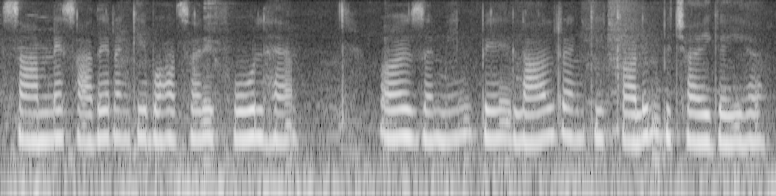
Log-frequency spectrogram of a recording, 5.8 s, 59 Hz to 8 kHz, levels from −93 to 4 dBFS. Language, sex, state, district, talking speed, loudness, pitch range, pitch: Hindi, female, Jharkhand, Ranchi, 185 wpm, -14 LUFS, 235-255 Hz, 250 Hz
